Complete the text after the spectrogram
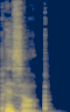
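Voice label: "piss-up", British English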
